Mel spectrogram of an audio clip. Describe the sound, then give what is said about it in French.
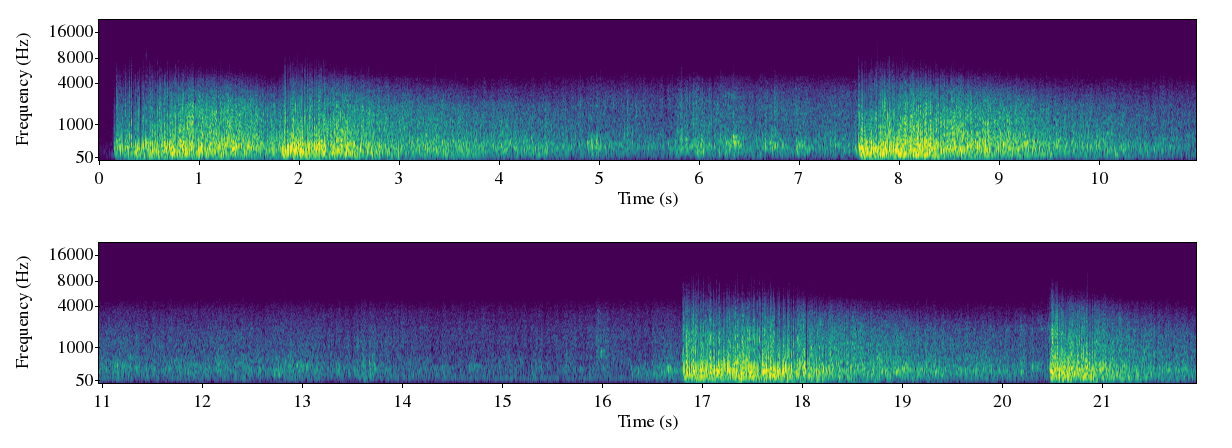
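A series of loud night-time bombing explosions, about five heavy blasts spaced irregularly, each hitting suddenly and then trailing into a long, rumbling roar that fills the gaps between them. No voices. “Alors, les bombardements n'avaient pas lieu la journée, mais la nuit.”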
